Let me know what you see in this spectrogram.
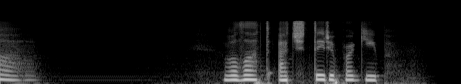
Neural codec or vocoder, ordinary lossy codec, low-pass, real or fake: codec, 16 kHz, about 1 kbps, DyCAST, with the encoder's durations; none; none; fake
